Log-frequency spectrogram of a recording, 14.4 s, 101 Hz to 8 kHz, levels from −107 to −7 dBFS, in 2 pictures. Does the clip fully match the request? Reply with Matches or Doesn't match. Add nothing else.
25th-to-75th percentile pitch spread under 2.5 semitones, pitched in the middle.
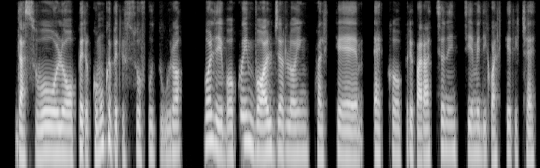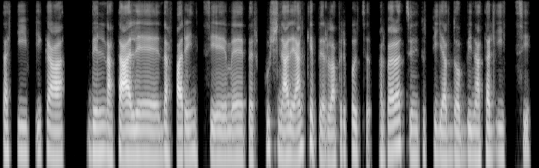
Matches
